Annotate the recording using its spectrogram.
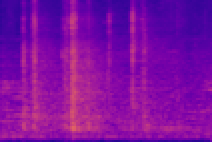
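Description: The lock and handle of a hotel room door being worked to open it: a few sharp mechanical clicks.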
